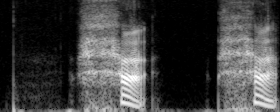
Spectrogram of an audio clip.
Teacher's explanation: ketika mengucap ha, epiglotis ini itu dipepetkan ke dinding tenggorokan.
